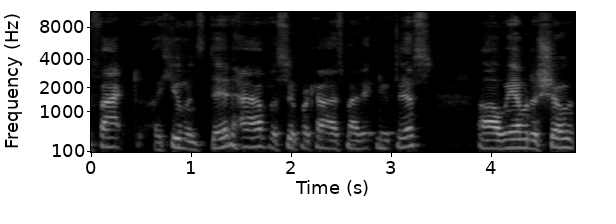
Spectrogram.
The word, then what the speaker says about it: suprachiasmatic nucleus: Um, okay, early in your career, you led this team and you located, pronounce that for me, suprachiasmatic nucleus. Is that Very correct? good. Yes, No, suprachiasmatic nucleus.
